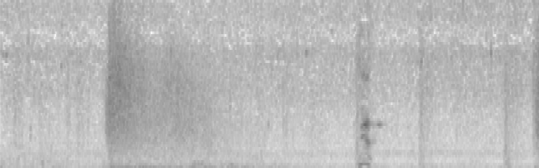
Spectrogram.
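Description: Lightning strikes and thunder rumble in the video game Genshin Impact amid steady rain, with a sharp crack early, a second strike later and a rolling tail, no speech.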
